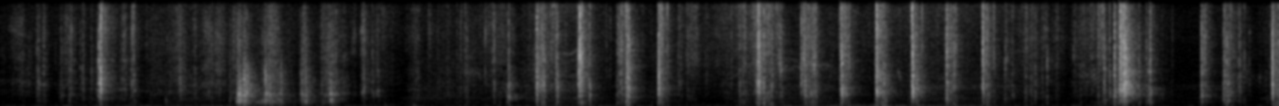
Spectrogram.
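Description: Rider-Waite tarot cards riffled and shuffled up close, a busy run of papery flicks, slaps and rustles in uneven bursts, ending with cards being handled and drawn.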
